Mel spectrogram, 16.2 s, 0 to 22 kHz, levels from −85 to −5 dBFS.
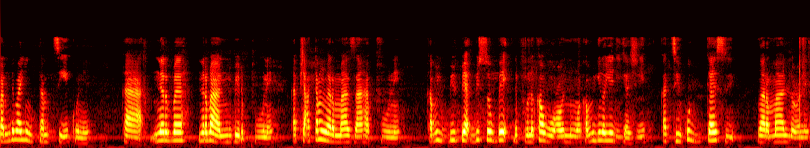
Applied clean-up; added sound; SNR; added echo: none; none; none; none.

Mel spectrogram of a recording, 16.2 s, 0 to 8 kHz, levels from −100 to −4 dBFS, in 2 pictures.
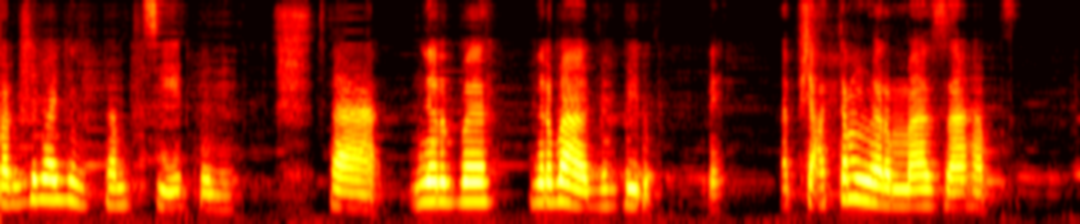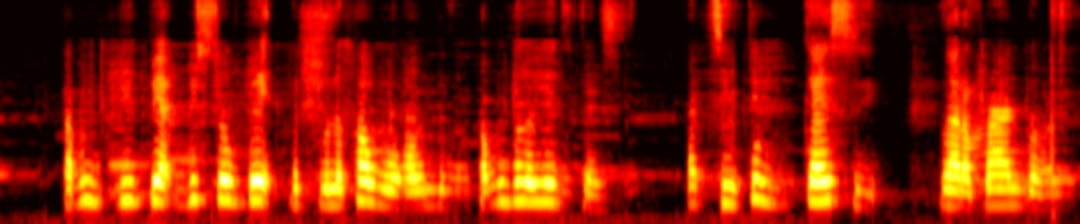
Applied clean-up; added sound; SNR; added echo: neural mask model DeepFilterNet 3.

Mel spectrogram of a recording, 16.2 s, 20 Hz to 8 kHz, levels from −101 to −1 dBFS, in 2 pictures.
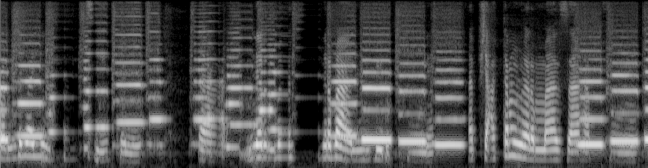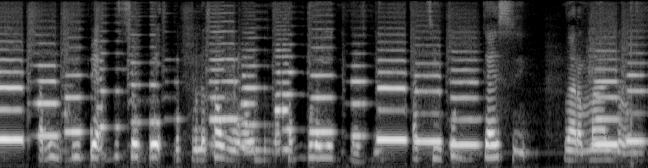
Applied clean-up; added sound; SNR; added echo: neural mask model RNNoise.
